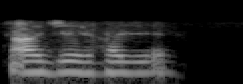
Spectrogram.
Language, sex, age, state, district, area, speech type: Nepali, female, 30-45, West Bengal, Darjeeling, rural, conversation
